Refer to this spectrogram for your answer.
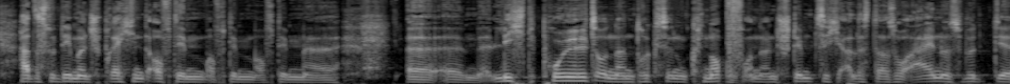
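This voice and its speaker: The recording is very clean, with a silent background. A man talks at a medium pitch with fairly even intonation. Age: 40s. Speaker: actor. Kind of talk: interview. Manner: clear articulation.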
